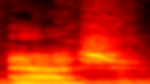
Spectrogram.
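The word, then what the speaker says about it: Æ: And then the AE is like pronounced Ash.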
